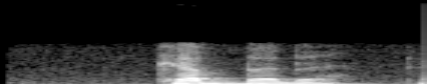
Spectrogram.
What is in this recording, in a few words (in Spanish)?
"kebbebe", amharico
